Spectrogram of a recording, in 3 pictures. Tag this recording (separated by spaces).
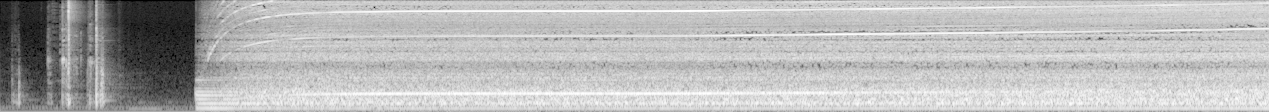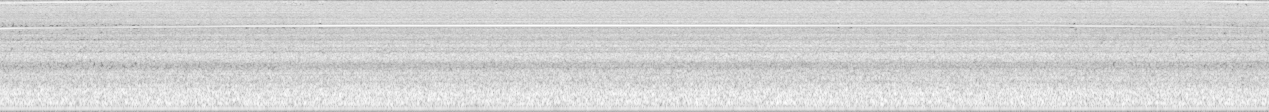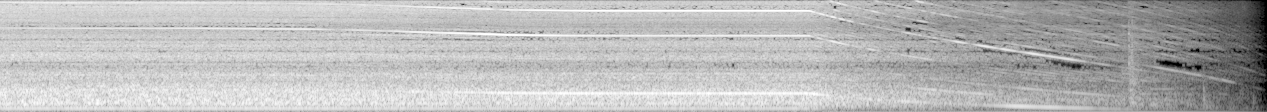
cleaner Progress Stuttgart type Vacuum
